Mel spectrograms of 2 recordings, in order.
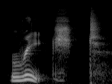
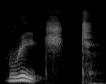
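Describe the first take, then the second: No difference in how they are said.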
